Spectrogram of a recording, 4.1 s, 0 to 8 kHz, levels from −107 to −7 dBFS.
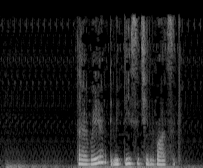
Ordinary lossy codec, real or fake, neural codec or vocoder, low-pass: MP3, 32 kbps; fake; codec, 16 kHz, 0.4 kbps, LongCat-Audio-Codec; 7.2 kHz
